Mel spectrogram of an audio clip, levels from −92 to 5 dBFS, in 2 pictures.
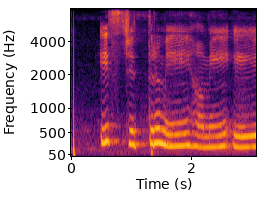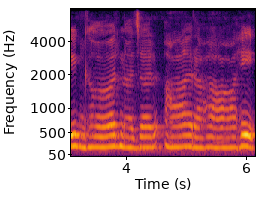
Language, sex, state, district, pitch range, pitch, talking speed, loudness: Hindi, female, Madhya Pradesh, Dhar, 210-240 Hz, 220 Hz, 95 wpm, -17 LUFS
